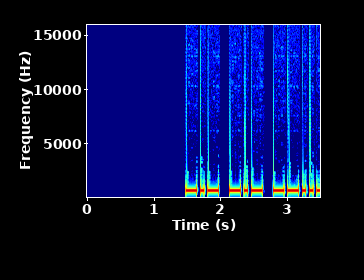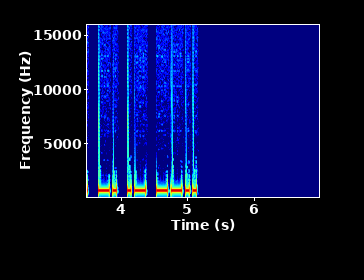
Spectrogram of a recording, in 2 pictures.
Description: Morse code, heard as a keyed tone, about 22 wpm, 700 Hz. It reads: KK7NAZ
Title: USA Call Signs - 6 Characters - Repeated 3x - 22wpm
